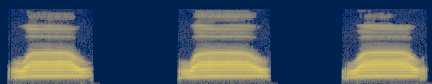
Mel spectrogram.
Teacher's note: আর দুই ঠোট গোল করে উচ্চারিত হবে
